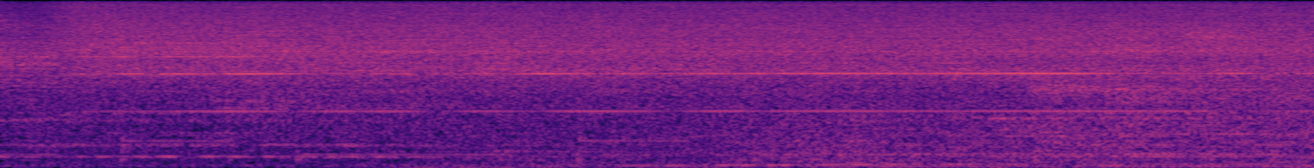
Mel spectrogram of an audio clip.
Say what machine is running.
slide rail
